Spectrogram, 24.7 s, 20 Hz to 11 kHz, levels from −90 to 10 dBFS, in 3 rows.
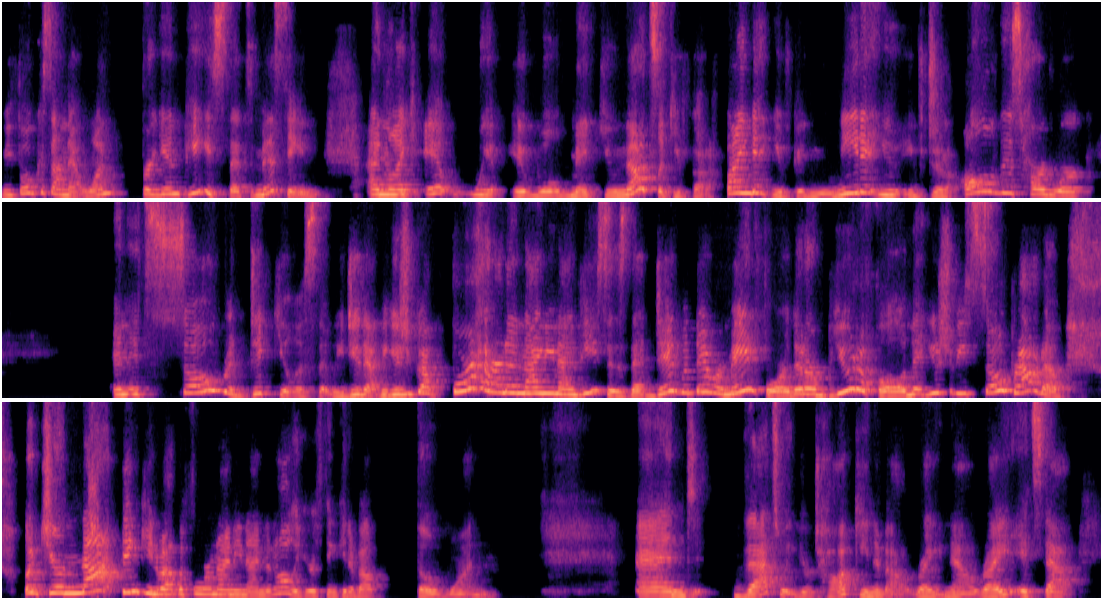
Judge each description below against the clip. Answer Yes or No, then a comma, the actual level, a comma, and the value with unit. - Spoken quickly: Yes, fast, 225 wpm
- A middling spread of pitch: No, wide, 7.5 semitones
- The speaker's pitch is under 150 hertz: No, very high, 275 Hz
